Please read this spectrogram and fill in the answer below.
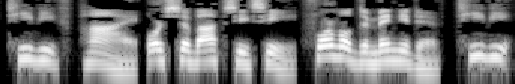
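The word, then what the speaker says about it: ćevapi: not other meat cuts cevapi cevapi pronounced TV pie or cevapcici formal diminutive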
